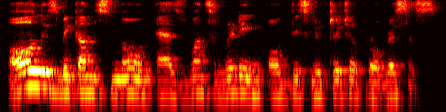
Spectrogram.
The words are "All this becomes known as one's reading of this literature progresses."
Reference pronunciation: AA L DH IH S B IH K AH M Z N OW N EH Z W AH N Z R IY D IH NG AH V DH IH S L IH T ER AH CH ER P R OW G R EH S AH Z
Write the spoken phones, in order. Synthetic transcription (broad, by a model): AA L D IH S B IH K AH M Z N OW N EH Z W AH N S R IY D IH NG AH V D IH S L IH T ER AH CH ER P R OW G R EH S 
